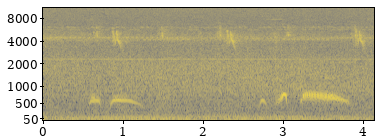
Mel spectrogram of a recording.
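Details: Spotted dove decoy cooing, fainter and more distant: a few soft double coos and longer falling coos, with faint high chirps of other birds and steady background rumble.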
